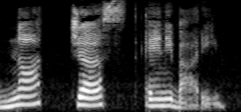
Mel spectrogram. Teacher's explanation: Reparem como os T's desaparecem.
